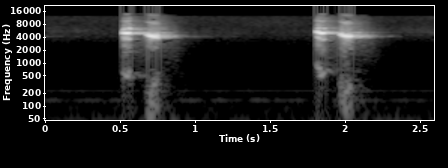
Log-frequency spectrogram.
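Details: European goldfinch song recording meant for training captive goldfinches; two short, sharp high double-noted calls about 1.3 seconds apart, each with a quick twittering second element, in otherwise silent surroundings.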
